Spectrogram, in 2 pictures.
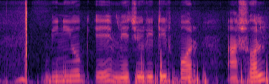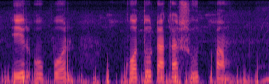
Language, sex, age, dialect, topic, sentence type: Bengali, male, 18-24, Rajbangshi, banking, question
